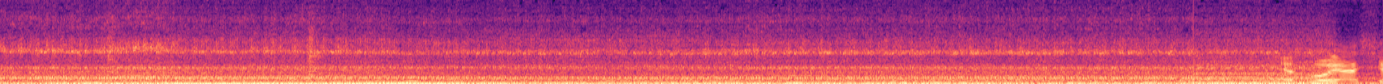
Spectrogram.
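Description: A Shacman dump truck's heavy diesel engine runs with a deep, continuous rumbling idle close by, loud and steady throughout, while people talk over it.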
